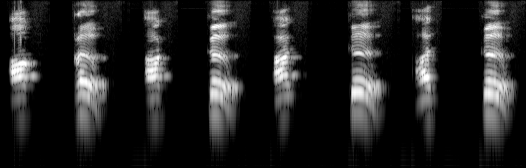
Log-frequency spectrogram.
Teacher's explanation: حروف قلقلہ ہے اور ساکن ہو گیا، تو اب یہاں پہ قلقلہ ہم نے ظاہر کرنا ہے، آواز لوٹتی ہوئی محسوس ہو۔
